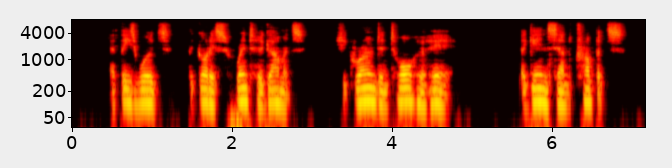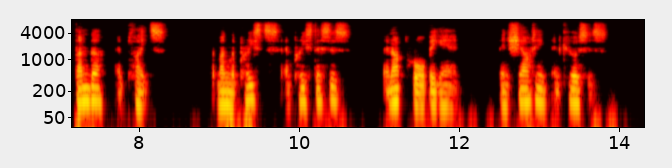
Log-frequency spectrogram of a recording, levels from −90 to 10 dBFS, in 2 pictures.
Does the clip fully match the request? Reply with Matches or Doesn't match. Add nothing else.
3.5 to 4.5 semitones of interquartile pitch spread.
Doesn't match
